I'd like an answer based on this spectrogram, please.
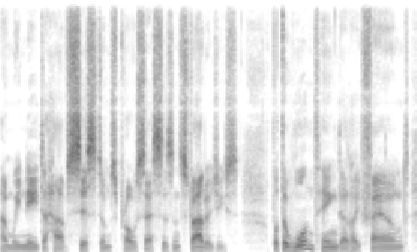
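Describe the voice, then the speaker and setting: In an Irish accent, a man talks at a fairly slow pace with a fairly low pitch and ordinary pitch variation. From Ireland. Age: 50s. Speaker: business consultant and radio chairman. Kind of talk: podcast interview. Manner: deliberately slow, clear pronunciation.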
